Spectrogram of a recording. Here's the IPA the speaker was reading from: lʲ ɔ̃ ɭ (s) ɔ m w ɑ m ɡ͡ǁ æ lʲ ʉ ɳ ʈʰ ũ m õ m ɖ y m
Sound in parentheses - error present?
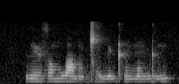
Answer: yes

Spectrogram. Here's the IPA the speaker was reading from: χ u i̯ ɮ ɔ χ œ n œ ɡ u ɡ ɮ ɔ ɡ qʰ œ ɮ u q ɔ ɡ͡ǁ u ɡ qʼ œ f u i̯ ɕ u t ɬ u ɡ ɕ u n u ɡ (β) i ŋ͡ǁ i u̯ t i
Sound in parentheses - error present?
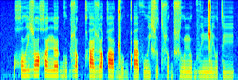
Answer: yes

